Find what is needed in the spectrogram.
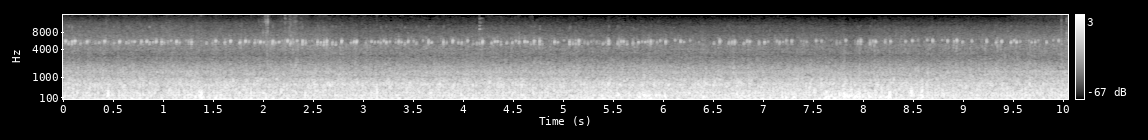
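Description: Southerly 95 sailing yacht's inboard diesel engine running steadily while motoring under way, with a rapid high-pitched pulsing chirr over it throughout.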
